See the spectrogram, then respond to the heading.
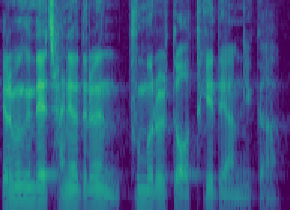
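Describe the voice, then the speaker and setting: A male pastor preaching a Sunday sermon in a conversational way, often addressing the congregation, moving between quiet asides and loud emphatic lines. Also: mid-range voice, quick pace.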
